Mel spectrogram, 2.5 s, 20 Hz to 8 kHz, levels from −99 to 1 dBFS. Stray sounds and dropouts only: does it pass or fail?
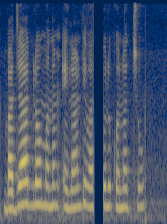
fail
